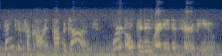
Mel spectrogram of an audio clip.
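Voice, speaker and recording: A woman's recorded phone message played over a phone line, a polite scripted menu announcement read at an even pace. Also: sits high, fairly quick. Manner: polite, evenly paced announcer delivery. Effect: recorded phone message heard over a phone line. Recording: noisy phone line with background hiss.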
